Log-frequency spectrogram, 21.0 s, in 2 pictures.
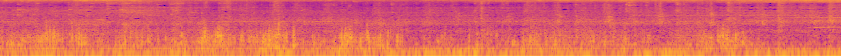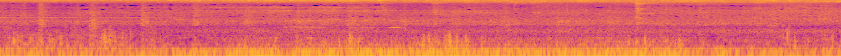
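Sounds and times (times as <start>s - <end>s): train wheels rumbling on rails: 0.0s - 21.0s
wheels clicking over rail joints: 0.0s - 21.0s
high wheel squeal: 9.1s - 16.6s.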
